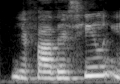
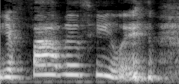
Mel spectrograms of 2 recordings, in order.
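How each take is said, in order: First: Said in the usual way. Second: Put-on higher-pitched East Coast accent. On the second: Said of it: "almost an East Coast type of accent".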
